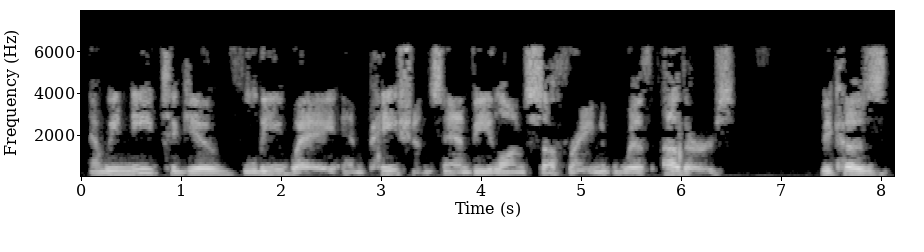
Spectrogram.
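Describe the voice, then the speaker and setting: A man leading a church Bible discussion in a slow, earnest, pastoral way. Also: medium pitch, slightly rough, dull audio. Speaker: Bible study leader.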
